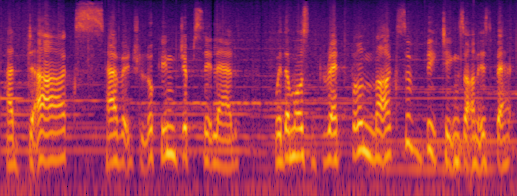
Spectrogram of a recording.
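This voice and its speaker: Grave old housekeeper, weary n measured, old radio play w music under it. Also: female voice, fairly low pitch, fairly bright tone, low-quality recording. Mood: solemn, reminiscing. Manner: deferential, solemn, measured. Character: weary, grave old woman housekeeper telling a tragic tale. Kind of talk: 1940s radio acting.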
